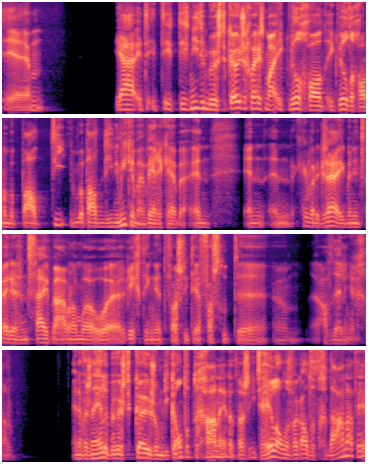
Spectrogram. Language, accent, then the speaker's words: Dutch; Amsterdam, North Holland, Netherlands; now in Ermelo, Netherlands; ik ben, ik ben opgegroeid in een Amsterdamse volkswijk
